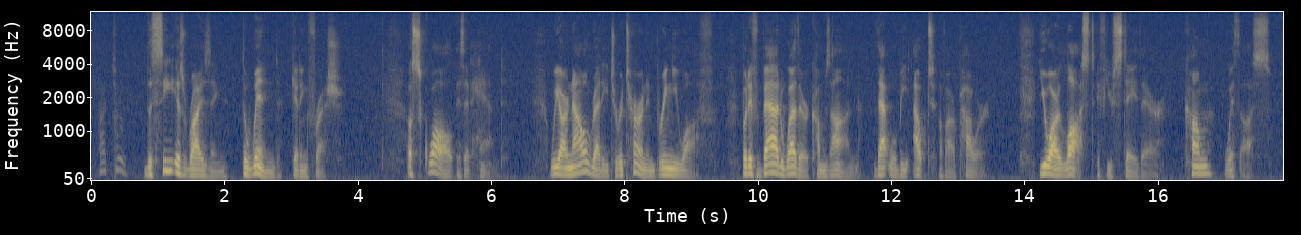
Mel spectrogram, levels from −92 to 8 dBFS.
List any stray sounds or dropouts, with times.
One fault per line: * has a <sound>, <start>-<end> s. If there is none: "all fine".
* has a sneeze, 0.1-0.6 s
